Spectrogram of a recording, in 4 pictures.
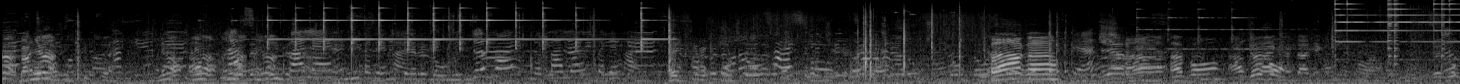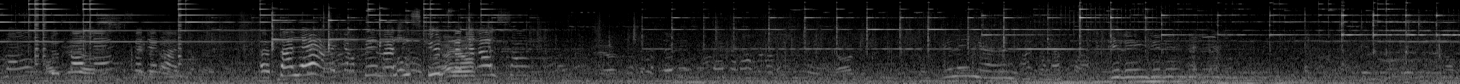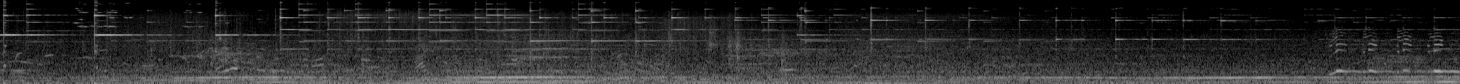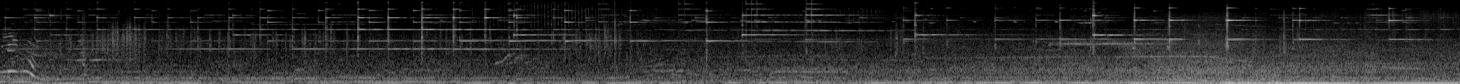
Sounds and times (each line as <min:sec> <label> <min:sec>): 0:01.5 activists bycicle 0:58.4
